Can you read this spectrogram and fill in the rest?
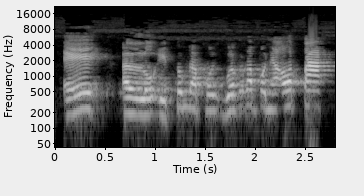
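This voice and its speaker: A man voicing a cheeky male monkey who mocks a human in slangy street banter, his voice pushed higher. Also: normal speed, bright, forceful tone. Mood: mocking.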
